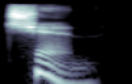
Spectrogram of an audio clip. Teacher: The sound is made with the front part of your tongue pressed against the back of your teeth, like the chi in cheese, but much sharper, with a little puff of air.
